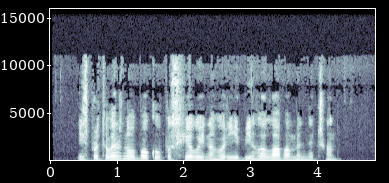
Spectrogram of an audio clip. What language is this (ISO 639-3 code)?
ukr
